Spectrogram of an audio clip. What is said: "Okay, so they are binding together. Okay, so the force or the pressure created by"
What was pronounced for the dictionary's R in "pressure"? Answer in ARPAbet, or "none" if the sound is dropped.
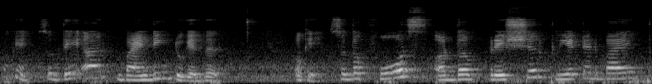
R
